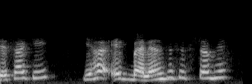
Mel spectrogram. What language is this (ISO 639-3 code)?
hin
